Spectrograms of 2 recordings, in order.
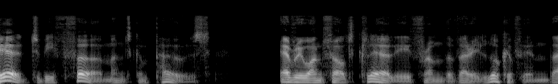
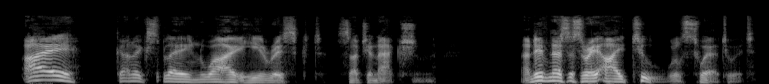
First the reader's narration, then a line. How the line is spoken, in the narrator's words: Raskolnikov said at last in a firm voice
